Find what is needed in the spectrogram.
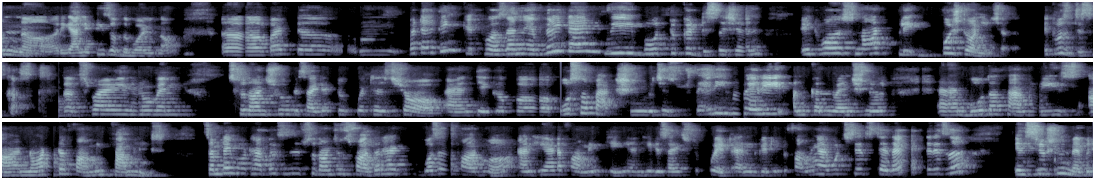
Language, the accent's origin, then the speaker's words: English; Bhopal, Madhya Pradesh, India; also born or lived in Mumbai, India; now in Delhi, India; we come from Bhopal. So nothing to brag about, but the houses are big.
